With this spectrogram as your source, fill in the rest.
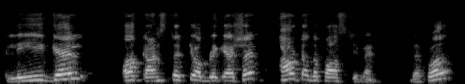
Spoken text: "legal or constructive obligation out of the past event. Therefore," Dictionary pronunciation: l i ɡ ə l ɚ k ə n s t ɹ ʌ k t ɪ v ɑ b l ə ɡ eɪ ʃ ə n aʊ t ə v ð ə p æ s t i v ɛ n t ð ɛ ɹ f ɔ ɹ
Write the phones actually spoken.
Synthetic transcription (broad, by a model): l i ɡ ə l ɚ k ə n s t ʌ t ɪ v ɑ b l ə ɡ eɪ ʃ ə n aʊ t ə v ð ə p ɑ s t i v ɛ n t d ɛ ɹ f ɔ ɹ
